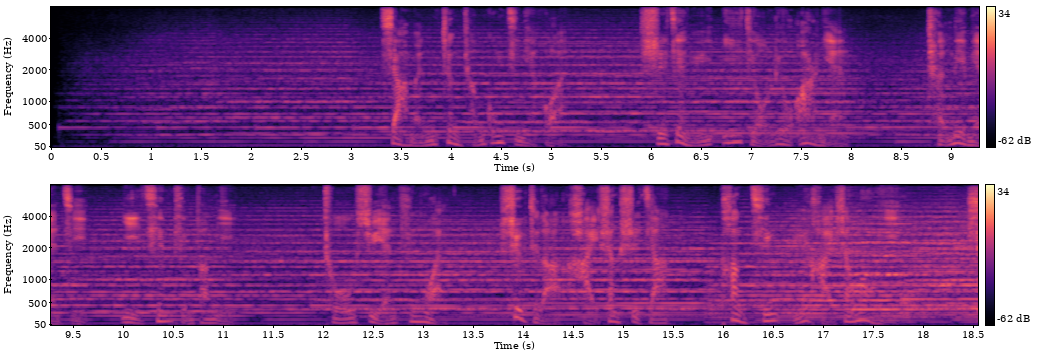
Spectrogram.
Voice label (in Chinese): 专题片-男46; 郑成功纪念馆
